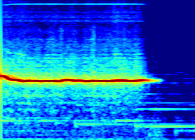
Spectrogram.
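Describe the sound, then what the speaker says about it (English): A bosun's whistle sounds aboard a ship at sea as part of a tabletop fantasy game scene: one steady, piercing high whistle held for about a second and a half, then cut off, with no talk over it. "the bosun's whistle from up above sounds off"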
